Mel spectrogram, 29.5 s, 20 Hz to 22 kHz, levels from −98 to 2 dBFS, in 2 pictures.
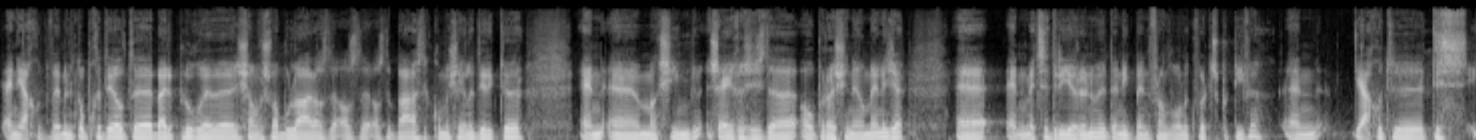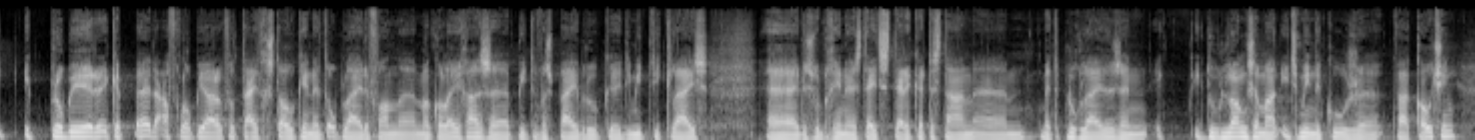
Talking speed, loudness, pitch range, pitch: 210 wpm, -19 LUFS, 110-125 Hz, 115 Hz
